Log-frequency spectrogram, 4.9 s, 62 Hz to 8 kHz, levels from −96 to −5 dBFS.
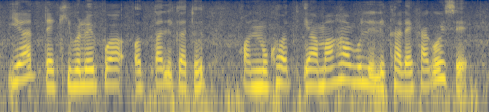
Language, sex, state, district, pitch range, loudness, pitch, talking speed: Assamese, female, Assam, Sonitpur, 190-215 Hz, -14 LUFS, 195 Hz, 120 wpm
